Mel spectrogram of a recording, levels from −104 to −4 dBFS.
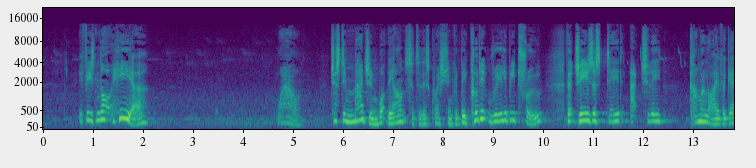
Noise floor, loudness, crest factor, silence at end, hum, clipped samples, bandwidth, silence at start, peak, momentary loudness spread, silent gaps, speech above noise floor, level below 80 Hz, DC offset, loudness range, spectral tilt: -66 dBFS; -34 LUFS; 18 dB; 0 s; none; under 0.1%; 13.5 kHz; 0.7 s; -16 dBFS; 15 LU; none; 32 dB; -76 dBFS; under 0.1%; 11 LU; -5 dB/octave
